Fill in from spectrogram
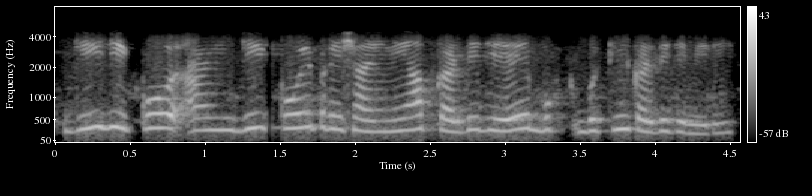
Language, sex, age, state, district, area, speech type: Urdu, female, 18-30, Delhi, Central Delhi, urban, conversation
